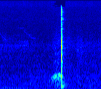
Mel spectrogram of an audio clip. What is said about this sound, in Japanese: クラブはウッドを持たれてます。 そうですね、ああいいスイングですね、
